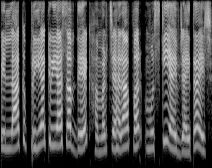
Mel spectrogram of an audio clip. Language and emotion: Maithili, happy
